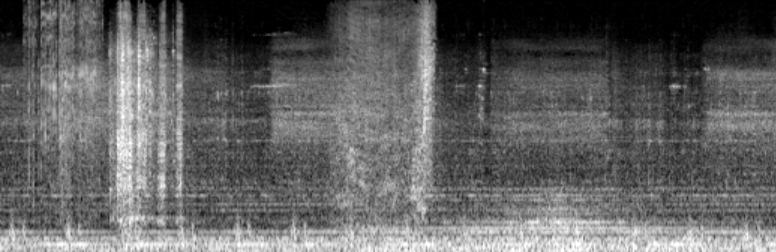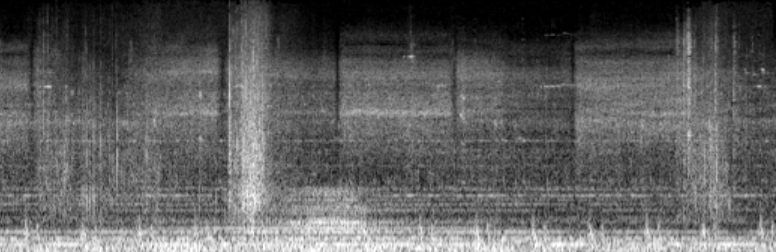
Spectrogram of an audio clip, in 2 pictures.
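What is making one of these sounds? A low droning hum fills the room steadily.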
